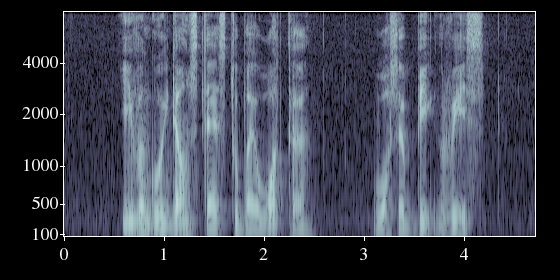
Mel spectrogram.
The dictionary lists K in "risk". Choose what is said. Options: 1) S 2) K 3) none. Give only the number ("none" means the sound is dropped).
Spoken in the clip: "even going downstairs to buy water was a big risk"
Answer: 3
